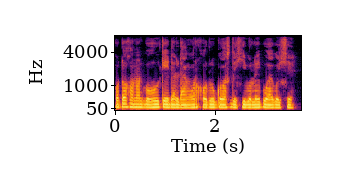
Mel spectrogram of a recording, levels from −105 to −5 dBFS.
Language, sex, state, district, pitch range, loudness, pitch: Assamese, male, Assam, Kamrup Metropolitan, 110-115 Hz, -14 LUFS, 115 Hz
